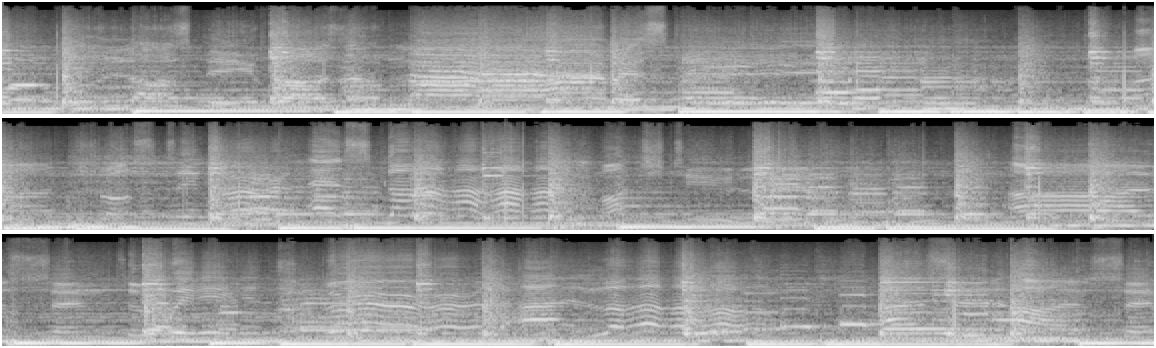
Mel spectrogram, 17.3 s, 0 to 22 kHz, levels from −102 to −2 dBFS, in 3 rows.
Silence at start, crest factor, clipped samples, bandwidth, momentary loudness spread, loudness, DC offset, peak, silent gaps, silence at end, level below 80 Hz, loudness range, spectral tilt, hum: 0 s; 14 dB; under 0.1%; 18.5 kHz; 4 LU; -14 LUFS; under 0.1%; 0 dBFS; none; 0 s; -22 dBFS; 2 LU; -5 dB/octave; none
